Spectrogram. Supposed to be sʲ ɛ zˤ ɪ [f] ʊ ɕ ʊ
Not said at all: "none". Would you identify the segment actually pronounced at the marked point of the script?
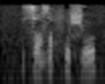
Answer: f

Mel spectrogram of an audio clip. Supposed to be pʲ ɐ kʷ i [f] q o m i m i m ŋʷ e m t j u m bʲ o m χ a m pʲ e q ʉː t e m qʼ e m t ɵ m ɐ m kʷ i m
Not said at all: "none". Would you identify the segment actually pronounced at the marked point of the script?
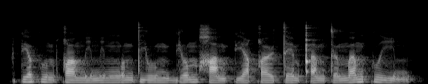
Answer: m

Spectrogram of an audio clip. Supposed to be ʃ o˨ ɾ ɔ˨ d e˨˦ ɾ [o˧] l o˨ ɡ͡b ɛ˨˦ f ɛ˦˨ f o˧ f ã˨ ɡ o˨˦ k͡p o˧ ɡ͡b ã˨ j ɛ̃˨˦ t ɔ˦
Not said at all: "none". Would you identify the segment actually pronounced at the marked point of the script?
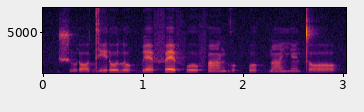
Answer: o˧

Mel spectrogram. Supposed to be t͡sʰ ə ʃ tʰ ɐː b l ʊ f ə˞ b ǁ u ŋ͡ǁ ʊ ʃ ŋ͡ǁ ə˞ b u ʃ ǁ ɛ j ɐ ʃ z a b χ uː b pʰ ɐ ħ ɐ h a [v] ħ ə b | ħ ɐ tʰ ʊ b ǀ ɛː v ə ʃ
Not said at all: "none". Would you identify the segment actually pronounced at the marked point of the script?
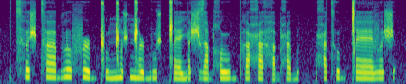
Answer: b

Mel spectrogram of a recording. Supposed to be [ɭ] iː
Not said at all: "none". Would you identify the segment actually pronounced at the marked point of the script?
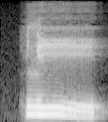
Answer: l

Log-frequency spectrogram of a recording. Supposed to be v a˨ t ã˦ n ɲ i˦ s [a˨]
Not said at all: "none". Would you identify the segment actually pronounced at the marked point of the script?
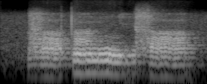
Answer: a˦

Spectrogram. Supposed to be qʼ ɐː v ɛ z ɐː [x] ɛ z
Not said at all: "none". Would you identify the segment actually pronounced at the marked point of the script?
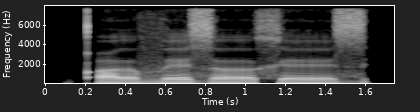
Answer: x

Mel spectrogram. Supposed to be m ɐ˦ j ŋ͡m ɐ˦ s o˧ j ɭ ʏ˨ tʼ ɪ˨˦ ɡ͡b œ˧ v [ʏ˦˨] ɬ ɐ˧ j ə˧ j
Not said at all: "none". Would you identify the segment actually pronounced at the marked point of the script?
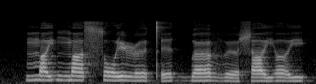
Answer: ʏ˨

